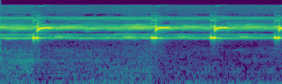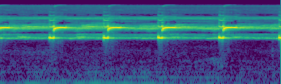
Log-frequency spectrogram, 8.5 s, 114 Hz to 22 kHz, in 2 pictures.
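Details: In October 2014 at Basse-Terre, Guadeloupe, a Martinique robber frog calls with brief bright notes, a click followed by an upward-sweeping whistle, spaced about a second apart above a continuous shrill insect chorus.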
